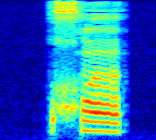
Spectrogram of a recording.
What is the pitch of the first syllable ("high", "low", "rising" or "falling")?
low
